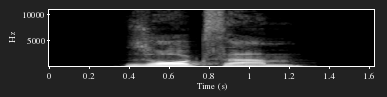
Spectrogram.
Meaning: careful, mindful
- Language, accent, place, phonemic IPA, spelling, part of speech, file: German, Germany, Berlin, /ˈzɔʁkzaːm/, sorgsam, adjective, De-sorgsam.ogg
